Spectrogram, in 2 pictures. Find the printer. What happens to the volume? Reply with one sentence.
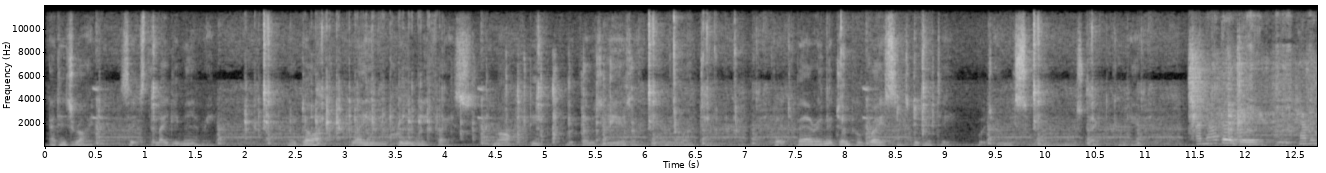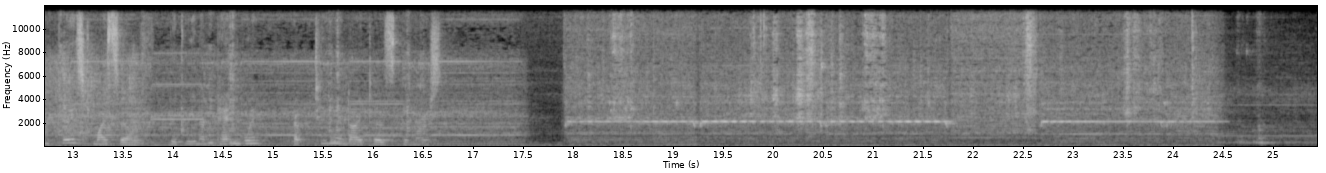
The volume of the printer stays about the same.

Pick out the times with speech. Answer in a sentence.
You can hear the speech from 0.0 to 1.8 s and from 2.4 to 16.6 s.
